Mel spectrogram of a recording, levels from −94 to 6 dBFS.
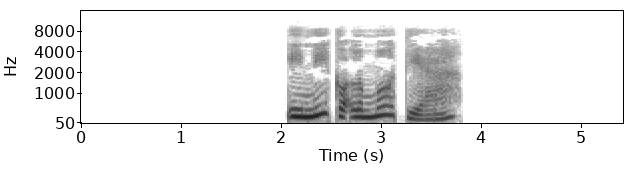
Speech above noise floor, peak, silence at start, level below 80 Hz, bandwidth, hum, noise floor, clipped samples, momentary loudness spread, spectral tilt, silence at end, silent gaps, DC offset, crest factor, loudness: over 75 dB; -4 dBFS; 2.05 s; -62 dBFS; 8.6 kHz; none; under -90 dBFS; under 0.1%; 15 LU; -7.5 dB/octave; 1.7 s; none; under 0.1%; 16 dB; -16 LUFS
